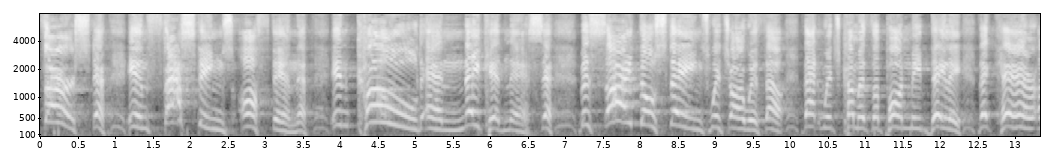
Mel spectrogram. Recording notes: preached at FPC of Sulphur, LA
